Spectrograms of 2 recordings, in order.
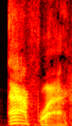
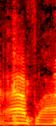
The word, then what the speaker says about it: Aflac: And American Family Life Insurance Company of Columbus is better known by the acronym Aflac. – Aflac. You have to say it like that.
